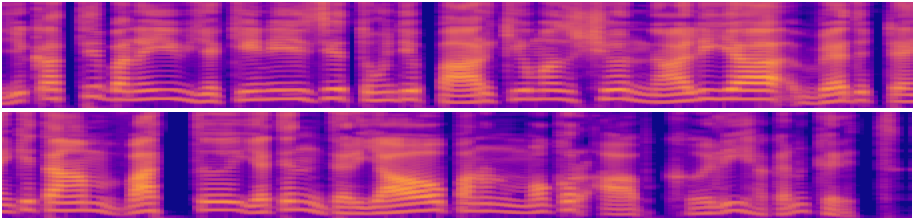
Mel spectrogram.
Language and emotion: Kashmiri, neutral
